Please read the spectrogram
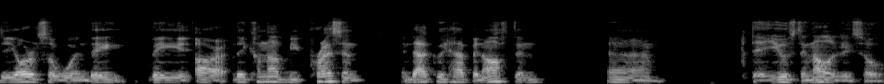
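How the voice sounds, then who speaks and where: Fairly slow delivery in a non-native accent, with long, frequent pauses and fairly even intonation. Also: man, medium pitch for a man. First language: not English. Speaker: podcast host. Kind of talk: solo podcast monologue. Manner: halting, many fillers and repetitions.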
